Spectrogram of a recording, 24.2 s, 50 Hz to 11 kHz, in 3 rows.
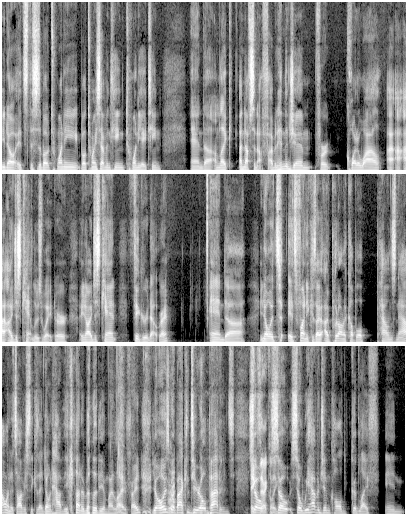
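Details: Adult man who has stuttered since about age 3, with stuttering blocks and speaking anxiety and a family history of stuttering on his mother's side; developmental stuttering.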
